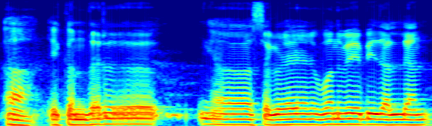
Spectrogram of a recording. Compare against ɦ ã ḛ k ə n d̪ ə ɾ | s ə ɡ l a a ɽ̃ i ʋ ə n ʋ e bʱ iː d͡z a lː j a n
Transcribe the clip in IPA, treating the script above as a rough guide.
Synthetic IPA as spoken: ɦ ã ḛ k ə n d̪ ə ɾ | s ə ɡ ɭ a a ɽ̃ i ʋ ə n ʋ e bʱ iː d͡z a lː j a n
